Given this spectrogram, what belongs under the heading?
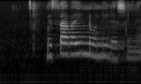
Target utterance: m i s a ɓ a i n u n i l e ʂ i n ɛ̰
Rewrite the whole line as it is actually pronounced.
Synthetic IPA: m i s a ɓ a i n o n i l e ʂ i n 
